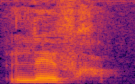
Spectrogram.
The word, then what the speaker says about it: lèvera: Ici, je n'ai pas prononcé le E dans lèvera. Pourquoi cette différence?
